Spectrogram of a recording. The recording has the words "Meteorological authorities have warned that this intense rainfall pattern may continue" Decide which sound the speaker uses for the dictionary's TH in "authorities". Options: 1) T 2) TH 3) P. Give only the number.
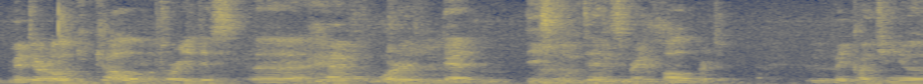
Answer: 1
